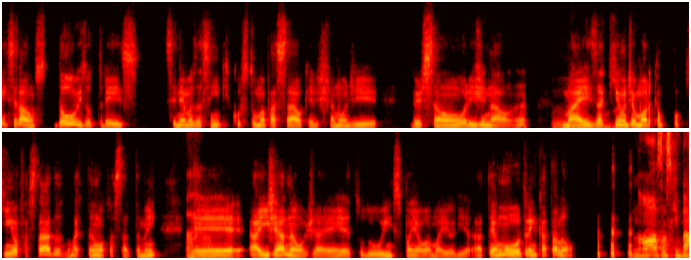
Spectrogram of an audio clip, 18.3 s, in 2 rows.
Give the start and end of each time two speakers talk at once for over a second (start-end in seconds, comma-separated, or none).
none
